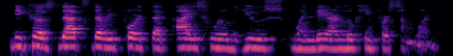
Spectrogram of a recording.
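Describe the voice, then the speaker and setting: The speech has a strong non-native accent and a fairly slow pace. Intonation is monotone and flat. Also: woman. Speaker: immigration lawyer. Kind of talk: live stream Q&A. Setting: livestream. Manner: hesitant, many fillers.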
